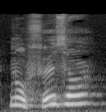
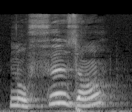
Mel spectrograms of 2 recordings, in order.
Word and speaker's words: faisons: Nous faisons, it's written F-A-I-S-O-N-S, F-A-I, but we pronounce it feu.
